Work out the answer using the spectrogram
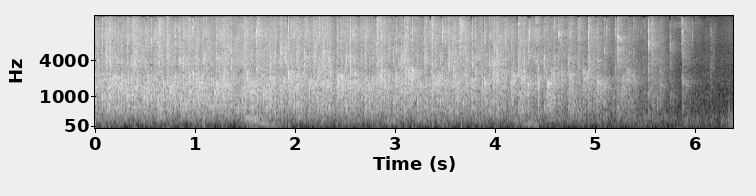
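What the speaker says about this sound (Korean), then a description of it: "여러분 큰 박수 부탁드립니다." Lecture audience applauding, loud and close, a thick wash of many clapping hands that holds steady, then thins out and fades over the last two seconds.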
